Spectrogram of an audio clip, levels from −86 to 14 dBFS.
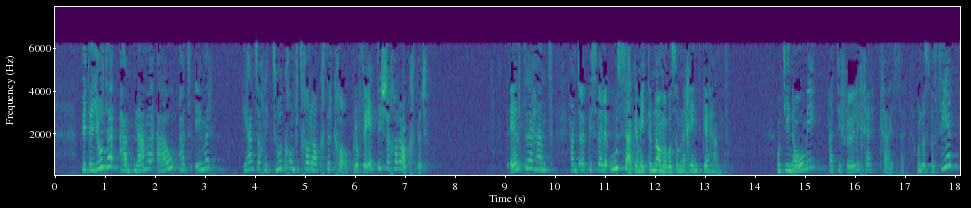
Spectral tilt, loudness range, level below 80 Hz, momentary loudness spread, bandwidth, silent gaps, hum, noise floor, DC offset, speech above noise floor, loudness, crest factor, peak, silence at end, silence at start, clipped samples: -3 dB/octave; 5 LU; -58 dBFS; 14 LU; 6.6 kHz; none; none; -49 dBFS; under 0.1%; 29 dB; -20 LUFS; 18 dB; -4 dBFS; 0 s; 0 s; under 0.1%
